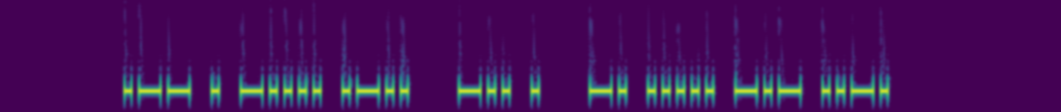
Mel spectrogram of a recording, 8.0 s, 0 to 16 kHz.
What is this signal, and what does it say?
Morse code, heard as a keyed tone, about 22 wpm, 700 Hz. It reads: WE6L DE N5KF
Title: USA Callsign DE Callsign - 4 Characters - 22wpm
